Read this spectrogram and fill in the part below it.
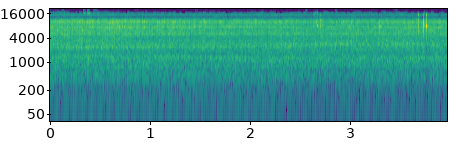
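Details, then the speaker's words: Outdoor AC unit with an Alliance scroll compressor that is loud and chattery: a steady hum with fast rattly chatter. Floodback from too much liquid refrigerant was first suspected, but the system has almost no refrigerant, so the noisy scroll compressor is from low refrigerant charge. "That just sounds like the scroll plate. I've seen it happen a lot lately on these run-throughs with Alliance compressors, and just too much liquid getting back. These compressors are just wussies. It ain't got no refrigerant in it."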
